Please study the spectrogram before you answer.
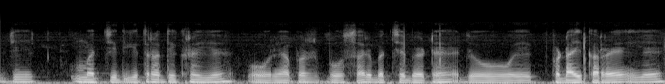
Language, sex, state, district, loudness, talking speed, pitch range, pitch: Hindi, male, Rajasthan, Jaipur, -16 LUFS, 200 wpm, 95-110 Hz, 105 Hz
